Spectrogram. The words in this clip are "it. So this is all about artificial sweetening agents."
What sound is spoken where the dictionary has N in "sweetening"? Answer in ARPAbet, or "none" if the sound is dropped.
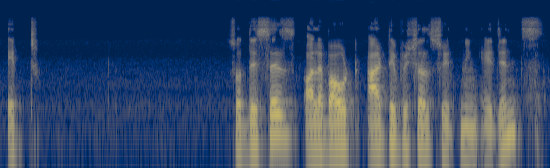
N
